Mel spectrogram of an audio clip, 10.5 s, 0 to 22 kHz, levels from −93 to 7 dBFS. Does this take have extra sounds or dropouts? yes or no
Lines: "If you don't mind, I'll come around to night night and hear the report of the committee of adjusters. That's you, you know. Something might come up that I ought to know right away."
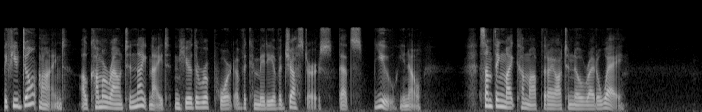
no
